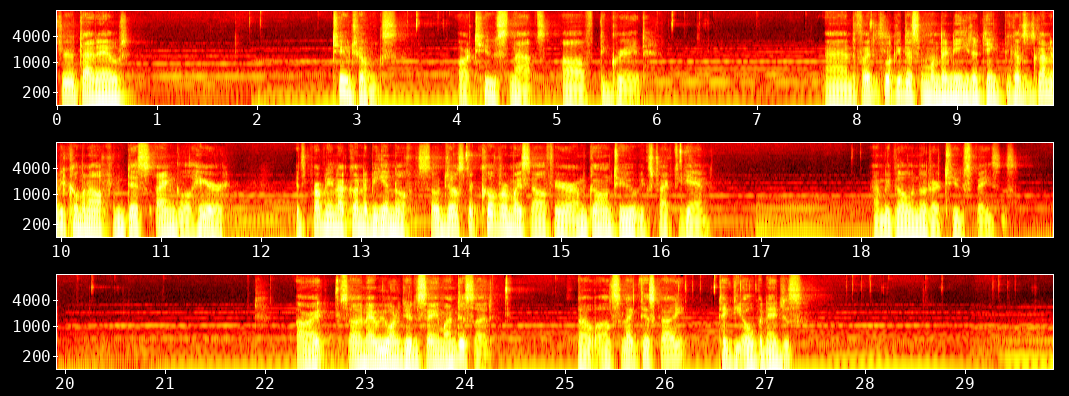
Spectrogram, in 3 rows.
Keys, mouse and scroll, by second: 2.3 scroll down 2, 2.6-7.5 middle drag, 7.5-8.2 scroll up 2, 8.2 shift+middle click, 8.7-9.2 scroll up 2, 9.2-13.4 middle drag, 13.4 scroll down 2, 13.7 middle click, 14.6-14.9 scroll up 2, 14.9-16.2 middle drag, 16.2 e, 18.2 scroll down 2, 18.5-20.7 middle drag, 20.7-21.0 scroll up 2, 21.0-22.7 middle drag, 22.7 Tab, 23.2 click, 23.5-24.4 middle drag, 24.4 Tab, 24.9-25.3 middle drag, 25.3-26.1 scroll up 2, 26.1 click, 26.3 click, 26.7 shift+click, 26.8 shift+click, 27.8 shift+click, 28.0 shift+click, 28.2-29.3 middle drag, 29.3 shift+click, 29.4 shift+click, 29.7 middle click.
